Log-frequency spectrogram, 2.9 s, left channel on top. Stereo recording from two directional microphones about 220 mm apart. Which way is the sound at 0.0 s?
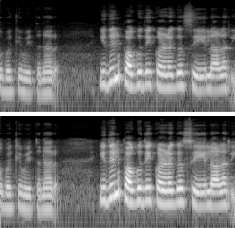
20° right (ahead or behind).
